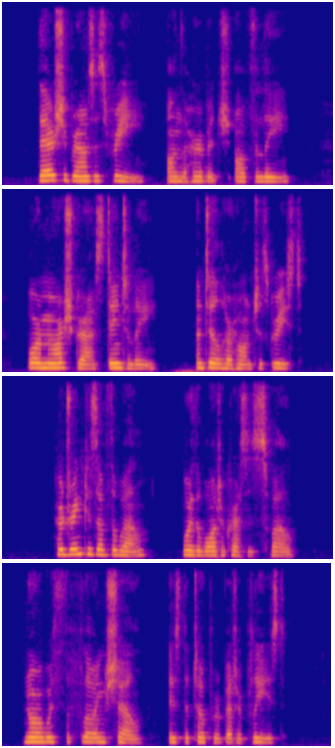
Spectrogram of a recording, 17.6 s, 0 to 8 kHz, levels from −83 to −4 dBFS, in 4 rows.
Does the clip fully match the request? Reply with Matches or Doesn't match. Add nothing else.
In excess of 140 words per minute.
Doesn't match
